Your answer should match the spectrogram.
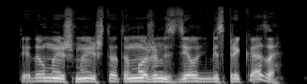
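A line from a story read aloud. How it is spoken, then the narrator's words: Laughing at the thought. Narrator (Russian): Ербол даже сам посмеялся от такой мысли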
